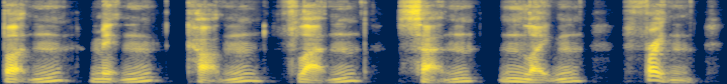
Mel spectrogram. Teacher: what happens when the sound preceding the syllabic N is a T? Then we get the glottal stop pronunciation.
